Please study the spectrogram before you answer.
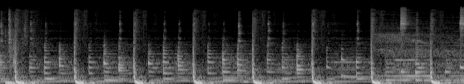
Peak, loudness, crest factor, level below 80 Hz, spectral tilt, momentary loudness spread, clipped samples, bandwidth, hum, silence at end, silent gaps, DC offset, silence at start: -10 dBFS; -24 LUFS; 12 dB; -26 dBFS; -5.5 dB/octave; 6 LU; under 0.1%; 15 kHz; none; 0 s; none; under 0.1%; 0 s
